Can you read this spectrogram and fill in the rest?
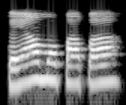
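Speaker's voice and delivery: sweet little son saying it in Spanish; Spanish child's declaration. Shown as a demonstration. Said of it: "In Spanish".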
